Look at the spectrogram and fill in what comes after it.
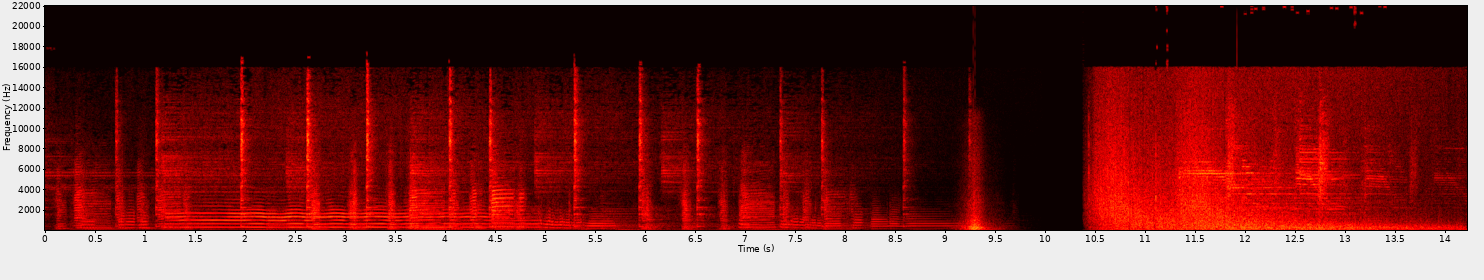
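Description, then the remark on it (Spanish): After a melodic plucked-music passage and a brief whoosh, a moment of silence gives way to a loud, steady, rushing roar of an underwater volcano erupting deep in the South Pacific Ocean, a submarine explosion, continuing to the end. “desde lo profundo del Océano Pacífico Sur, hizo erupción un volcán submarino, pero no fue una erupción cualquiera.”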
